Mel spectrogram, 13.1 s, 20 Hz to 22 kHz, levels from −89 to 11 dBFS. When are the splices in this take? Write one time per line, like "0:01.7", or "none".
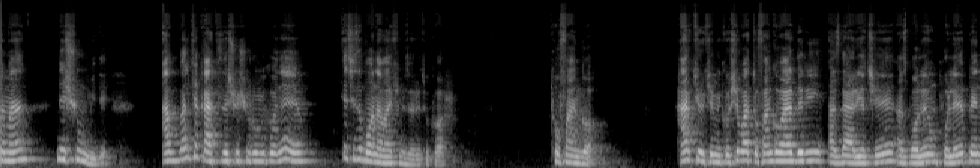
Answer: none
